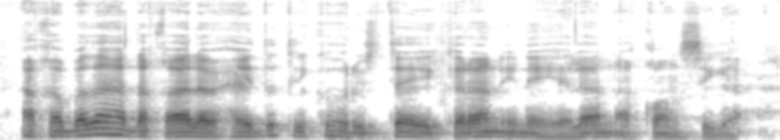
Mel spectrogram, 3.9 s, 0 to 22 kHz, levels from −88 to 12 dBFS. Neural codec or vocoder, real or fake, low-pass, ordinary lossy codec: none; real; none; none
